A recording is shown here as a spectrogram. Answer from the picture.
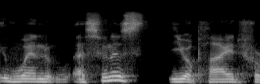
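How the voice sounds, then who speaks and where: Ordinary pitch variation in a Spanish accent over a quiet background. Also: man. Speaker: author and public speaker. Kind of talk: interview. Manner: halting.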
